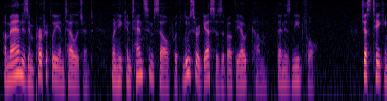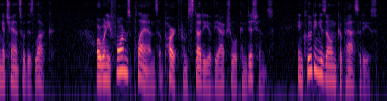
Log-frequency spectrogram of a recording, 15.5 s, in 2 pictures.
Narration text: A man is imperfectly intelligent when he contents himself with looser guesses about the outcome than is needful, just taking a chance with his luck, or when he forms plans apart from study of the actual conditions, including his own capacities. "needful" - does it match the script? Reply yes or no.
yes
